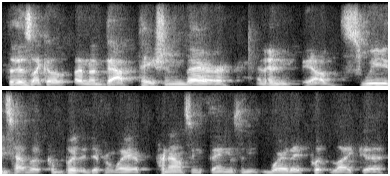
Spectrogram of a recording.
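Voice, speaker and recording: A man's voice: on the low side, steady tone, normal speed, hardly any pauses, darkish tone, muffled recording. A man, a metal singer and podcast guest, with an American accent touched by Southern and Swedish sounds, talking in a rambling, laid-back way. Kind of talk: casual chat.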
